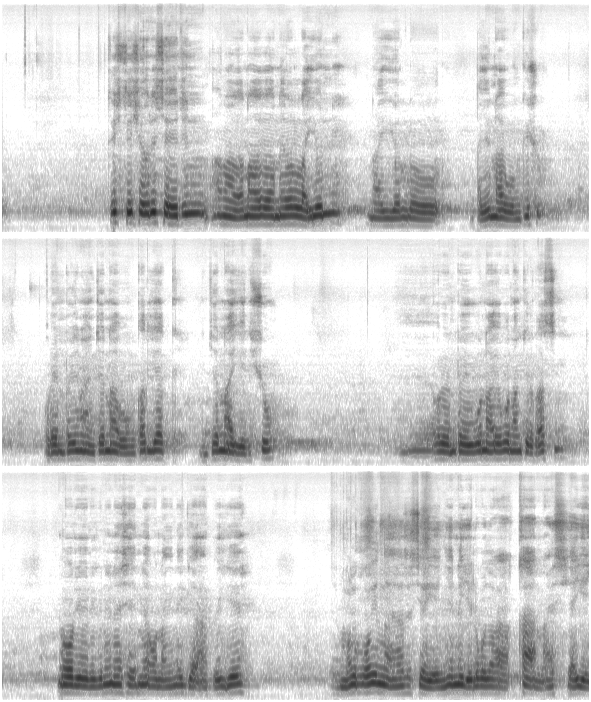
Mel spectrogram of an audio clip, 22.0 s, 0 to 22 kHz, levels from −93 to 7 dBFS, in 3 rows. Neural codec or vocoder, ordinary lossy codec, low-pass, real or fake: vocoder, 44.1 kHz, 128 mel bands, Pupu-Vocoder; none; none; fake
